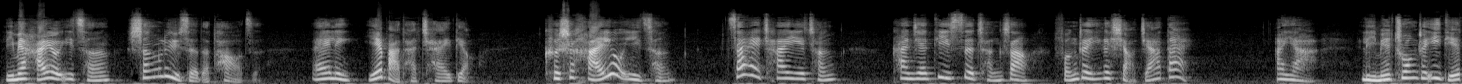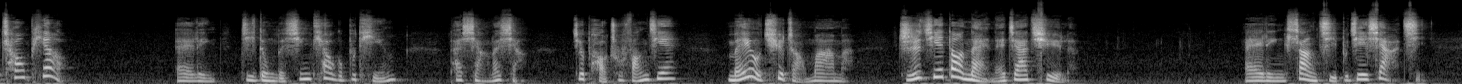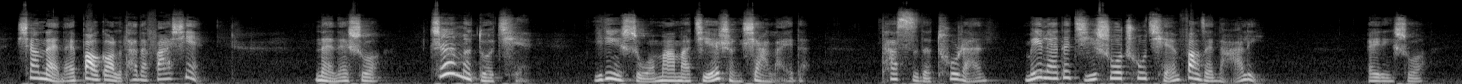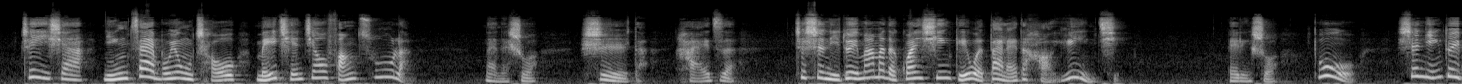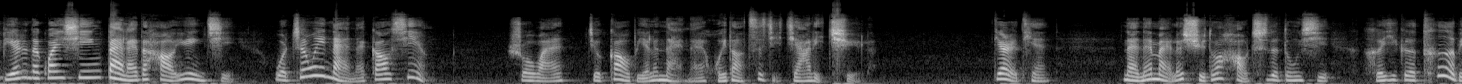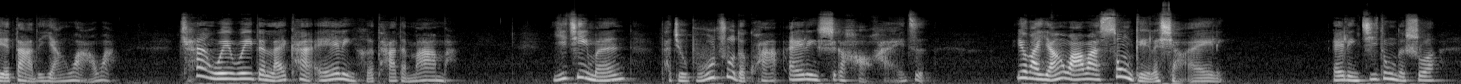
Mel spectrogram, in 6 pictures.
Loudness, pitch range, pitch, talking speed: -16 LUFS, 175-265 Hz, 215 Hz, 200 characters per minute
